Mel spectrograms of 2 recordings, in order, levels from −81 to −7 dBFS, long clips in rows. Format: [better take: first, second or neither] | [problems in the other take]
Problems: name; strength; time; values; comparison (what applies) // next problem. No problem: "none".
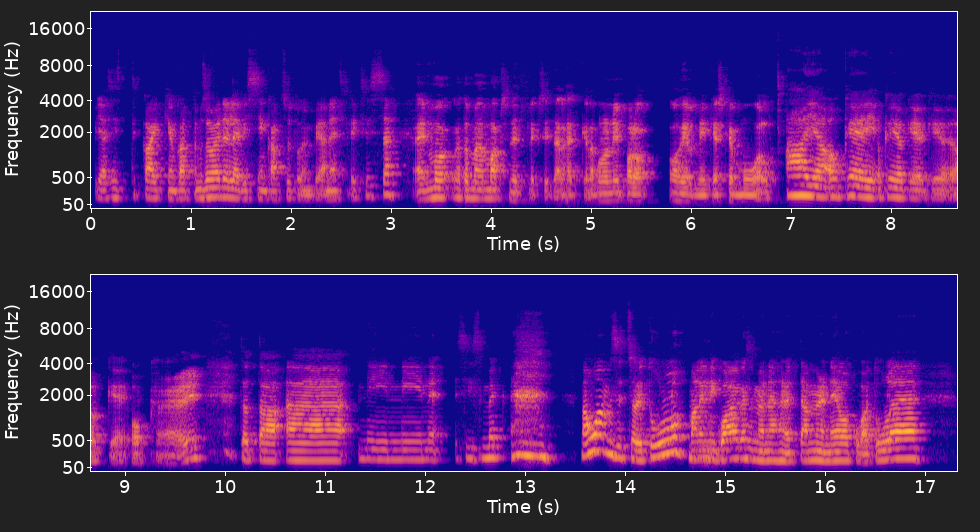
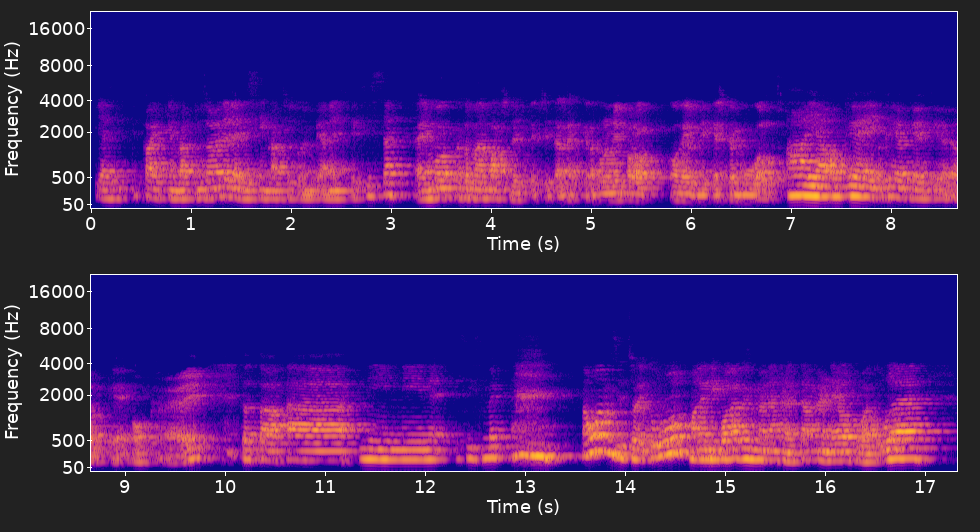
first | room echo; strong; dies away in 0.8 s; slight in the first // off-mic speech; far; far in the first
